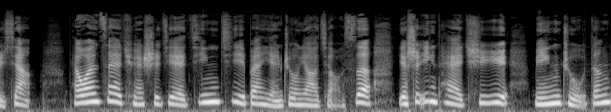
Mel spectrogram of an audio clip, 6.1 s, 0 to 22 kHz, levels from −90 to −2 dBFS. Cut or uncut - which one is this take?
uncut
